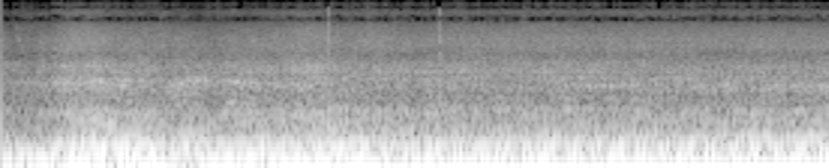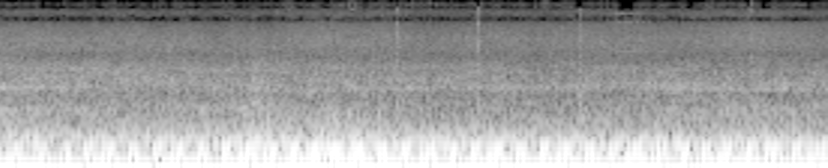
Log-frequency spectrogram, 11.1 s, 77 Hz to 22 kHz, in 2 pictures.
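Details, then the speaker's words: Ford Crown Victoria V8 after fixing exhaust leaks and replacing the FPDM for a fuel pump issue: deep even burble at idle with steady low pulses, no puffing or ticking, exhaust leak noise gone; normal idle. "say I'm back normal it's sound better cuz it ain't got all that exhaust leak noise"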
